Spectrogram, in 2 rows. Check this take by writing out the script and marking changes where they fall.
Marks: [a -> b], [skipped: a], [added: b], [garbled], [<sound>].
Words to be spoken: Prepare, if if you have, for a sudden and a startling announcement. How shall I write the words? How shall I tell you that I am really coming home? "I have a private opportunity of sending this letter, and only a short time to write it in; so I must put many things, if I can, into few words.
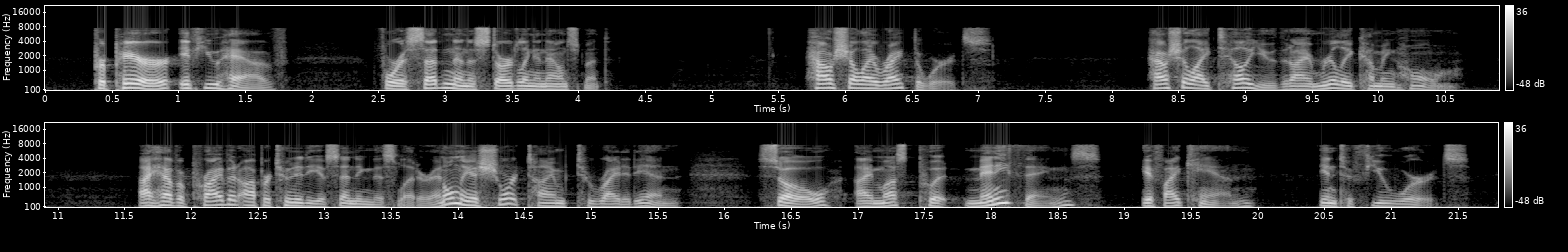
Prepare, if [skipped: if] you have, for a sudden and a startling announcement. How shall I write the words? How shall I tell you that I am really coming home? "I have a private opportunity of sending this letter, and only a short time to write it in; so I must put many things, if I can, into few words.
